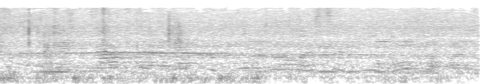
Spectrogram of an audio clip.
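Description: Indistinct voices, too faint or unclear to make out words, over irregular low thumps and knocks.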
